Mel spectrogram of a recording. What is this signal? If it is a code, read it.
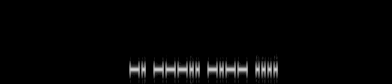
Morse code, heard as a keyed tone, about 40 wpm, 700 Hz. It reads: N8YH
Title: USA Call Signs - 4 Characters - Repeated 2x - 40wpm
